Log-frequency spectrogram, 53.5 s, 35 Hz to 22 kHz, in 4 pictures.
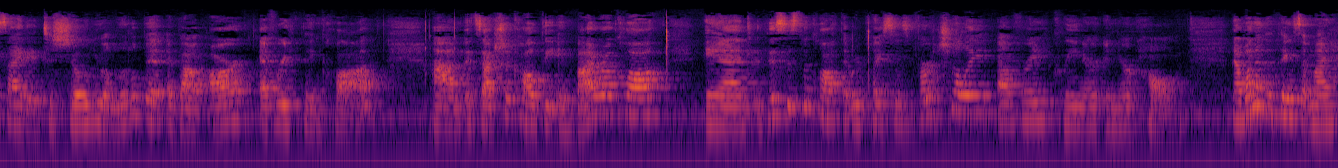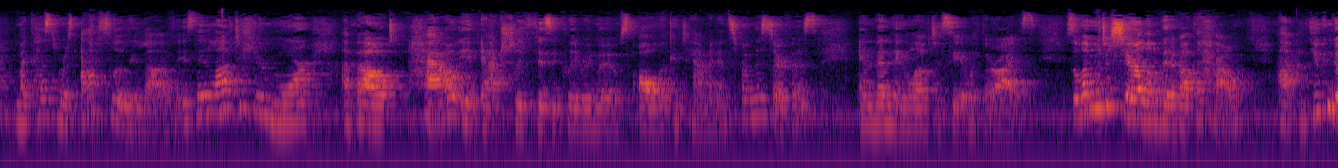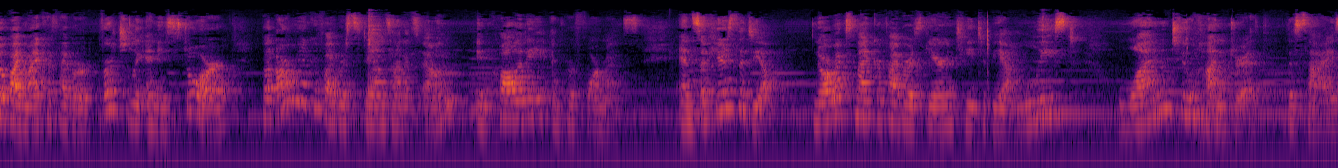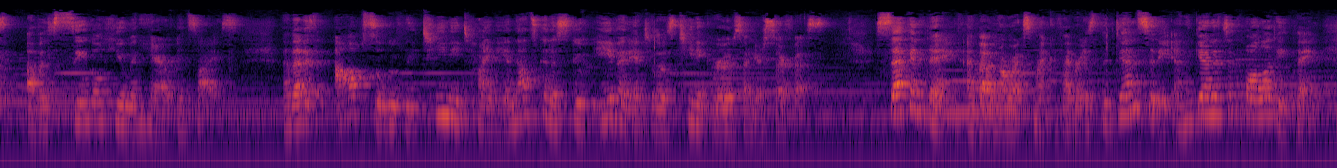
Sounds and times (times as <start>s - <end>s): Speech: 0.0s - 53.3s.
